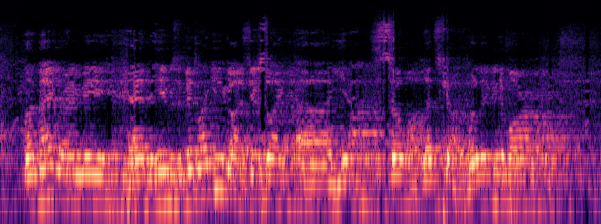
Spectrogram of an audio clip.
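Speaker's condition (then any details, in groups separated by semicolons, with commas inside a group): No condition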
